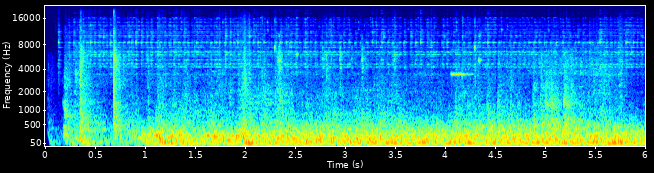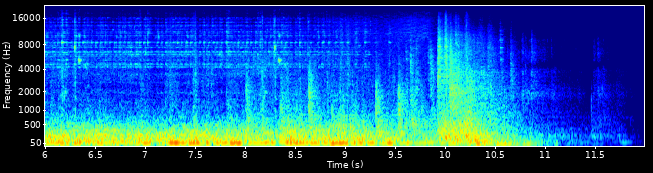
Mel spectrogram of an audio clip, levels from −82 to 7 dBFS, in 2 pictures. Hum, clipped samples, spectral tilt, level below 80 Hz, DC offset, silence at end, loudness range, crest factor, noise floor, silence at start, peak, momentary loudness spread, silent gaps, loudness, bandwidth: none; under 0.1%; -5.5 dB/octave; -26 dBFS; under 0.1%; 0.85 s; 2 LU; 16 dB; -55 dBFS; 0.05 s; -6 dBFS; 5 LU; none; -23 LUFS; 19.5 kHz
